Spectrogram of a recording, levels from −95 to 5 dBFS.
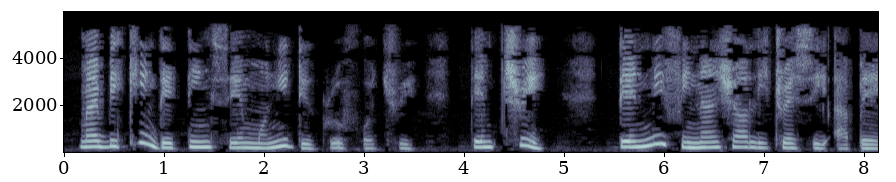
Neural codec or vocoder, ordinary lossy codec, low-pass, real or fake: none; MP3, 24 kbps; 5.4 kHz; real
